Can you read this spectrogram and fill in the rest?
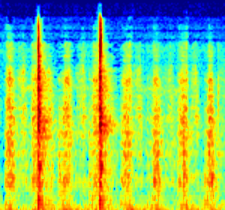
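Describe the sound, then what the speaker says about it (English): Fatwood is scraped into fine shavings and powder with rhythmic, close rasping strokes, two of them sharper and louder than the rest, with no talking. "rub that against the Fatwood to create the little shavings here."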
